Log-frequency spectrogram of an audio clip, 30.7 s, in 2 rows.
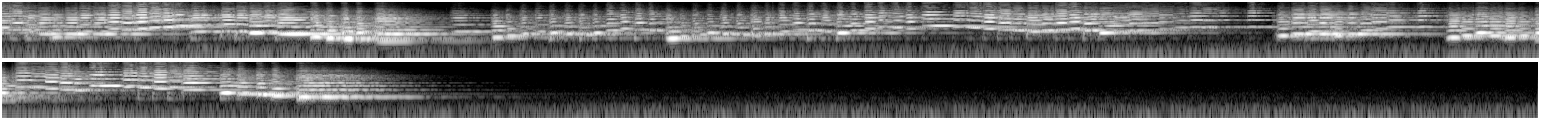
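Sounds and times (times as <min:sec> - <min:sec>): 
solo violin gigue: 0:00.0 - 0:19.8.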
